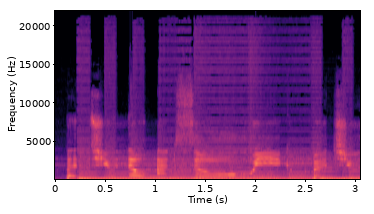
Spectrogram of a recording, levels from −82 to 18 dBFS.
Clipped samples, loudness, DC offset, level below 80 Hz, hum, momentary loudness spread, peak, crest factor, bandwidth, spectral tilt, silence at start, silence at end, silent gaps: under 0.1%; -15 LUFS; under 0.1%; -26 dBFS; none; 4 LU; 0 dBFS; 16 dB; over 20 kHz; -4.5 dB/octave; 0 s; 0 s; none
